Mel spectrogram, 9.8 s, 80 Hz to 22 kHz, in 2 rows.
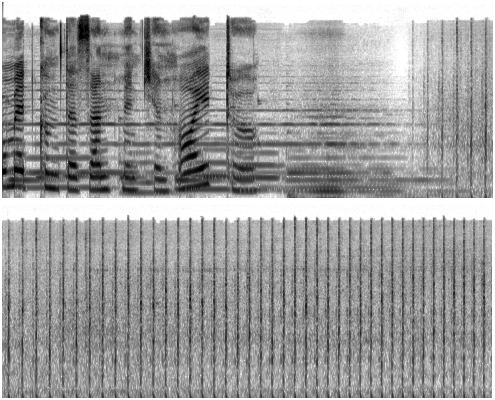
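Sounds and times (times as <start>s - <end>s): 
speech: 0.1s - 2.7s
tractor engine chugging: 4.2s - 9.7s.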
